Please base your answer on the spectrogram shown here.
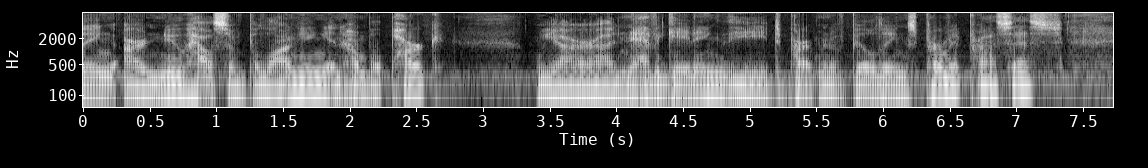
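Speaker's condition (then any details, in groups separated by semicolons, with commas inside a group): No condition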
